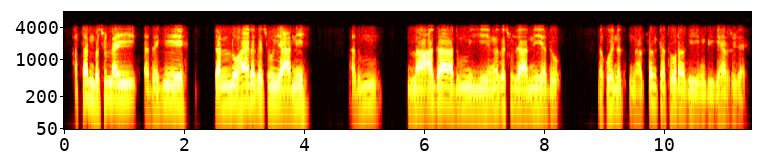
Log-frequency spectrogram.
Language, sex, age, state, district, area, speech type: Manipuri, male, 60+, Manipur, Churachandpur, urban, conversation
